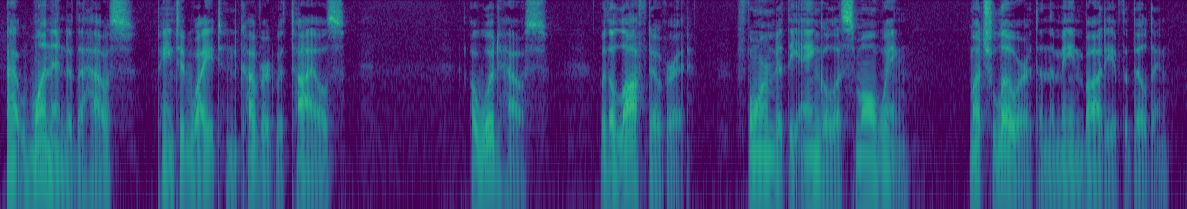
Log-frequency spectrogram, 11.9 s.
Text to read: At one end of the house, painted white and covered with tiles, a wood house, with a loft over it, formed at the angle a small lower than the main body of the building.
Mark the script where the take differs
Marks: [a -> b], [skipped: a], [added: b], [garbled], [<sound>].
At one end of the house, painted white and covered with tiles, a wood house, with a loft over it, formed at the angle a small [added: wing much] lower than the main body of the building.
